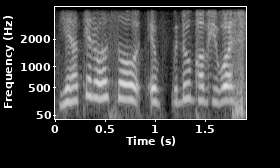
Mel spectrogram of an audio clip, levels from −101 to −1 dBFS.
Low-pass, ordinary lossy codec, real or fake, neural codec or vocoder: 3.6 kHz; none; fake; codec, 16 kHz in and 24 kHz out, 0.6 kbps, FocalCodec, streaming, 2048 codes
